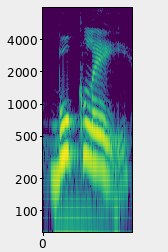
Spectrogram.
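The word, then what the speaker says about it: bouclé: This word comes from French originally, hence the accent. Two different ways of pronouncing it. Boucle. Boucle. Stress on the first syllable. It's also correct to say it as boucle.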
